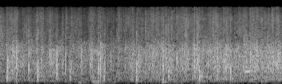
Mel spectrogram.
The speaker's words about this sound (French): À la projection, car c'est en ce moment la projection de ce film à l'Alpe d'Huez, La Première Étoile. On applaudit encore Firmin Richard.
